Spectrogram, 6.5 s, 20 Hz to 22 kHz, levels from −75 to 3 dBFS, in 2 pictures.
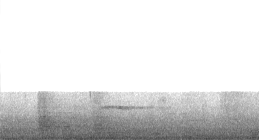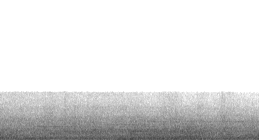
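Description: No technical faults are audible.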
